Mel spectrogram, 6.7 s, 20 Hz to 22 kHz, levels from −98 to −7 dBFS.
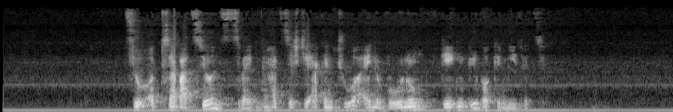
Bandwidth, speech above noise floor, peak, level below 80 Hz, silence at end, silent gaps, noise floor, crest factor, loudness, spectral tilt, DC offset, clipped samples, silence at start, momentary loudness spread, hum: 16.5 kHz; 21 dB; -6 dBFS; -58 dBFS; 0 s; none; -47 dBFS; 24 dB; -27 LUFS; -6.5 dB/octave; under 0.1%; under 0.1%; 0.05 s; 24 LU; none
